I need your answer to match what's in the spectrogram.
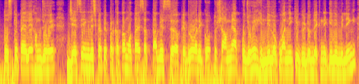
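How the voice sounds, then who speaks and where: A man's voice: a little high, warm tone, a little hiss or hum. A man teaching an exam-prep lesson to students, explaining step by step and often slipping in filler phrases.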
